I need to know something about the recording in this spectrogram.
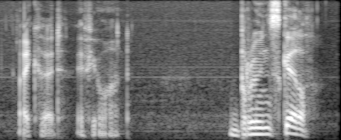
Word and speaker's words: Brunskell: And how do I pronounce Brunskell or Brunskell? It's Brunskell.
